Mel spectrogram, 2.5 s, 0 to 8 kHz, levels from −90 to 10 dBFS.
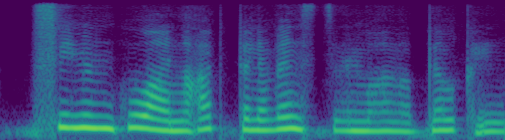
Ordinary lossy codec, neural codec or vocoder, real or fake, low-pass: none; codec, 16 kHz, 0.5 kbps, FreqCodec, larger model; fake; 7.2 kHz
